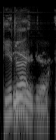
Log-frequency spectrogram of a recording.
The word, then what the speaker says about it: Deirdre: Deirdre.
